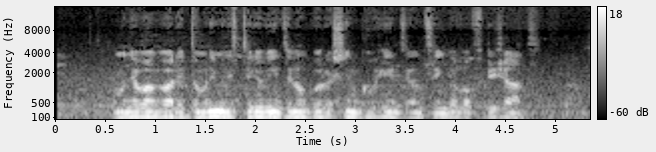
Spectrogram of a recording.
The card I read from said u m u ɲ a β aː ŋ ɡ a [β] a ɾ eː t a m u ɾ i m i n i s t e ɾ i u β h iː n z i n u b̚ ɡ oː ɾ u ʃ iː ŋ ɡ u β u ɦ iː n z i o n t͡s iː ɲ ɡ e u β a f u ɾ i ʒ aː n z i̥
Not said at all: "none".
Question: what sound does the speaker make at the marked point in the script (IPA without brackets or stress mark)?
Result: w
